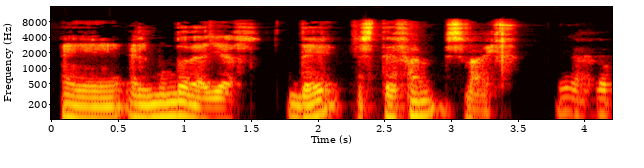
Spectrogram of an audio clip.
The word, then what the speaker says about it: Stefan Zweig: Y pasamos al tercero y último, que es El mundo de ayer, de Stefan Zweig. Mira, lo pronuncias bien.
